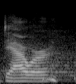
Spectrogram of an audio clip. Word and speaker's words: dour: in a dark and dour or dour, depending on how you say it. I think it's dour, but anyway. Dour, I say it dour.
